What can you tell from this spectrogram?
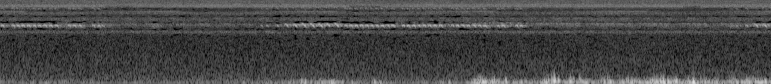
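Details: Cricket song on a summer night in a rural forest: a high pulsing trill that starts, pauses and resumes, with low thumping noise growing louder toward the end.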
